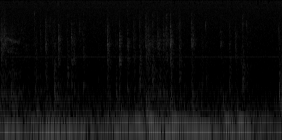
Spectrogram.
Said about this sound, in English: hold on. Let me just type there.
